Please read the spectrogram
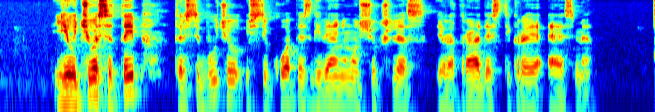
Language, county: Lithuanian, Vilnius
